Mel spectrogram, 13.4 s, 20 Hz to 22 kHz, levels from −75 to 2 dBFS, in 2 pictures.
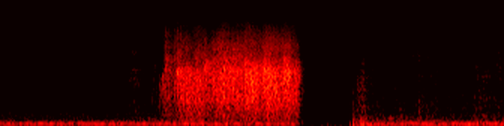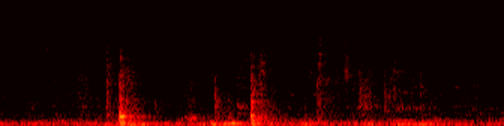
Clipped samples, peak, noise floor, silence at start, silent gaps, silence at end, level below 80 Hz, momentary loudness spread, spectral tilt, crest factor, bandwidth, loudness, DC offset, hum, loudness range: under 0.1%; -18 dBFS; -70 dBFS; 0 s; none; 0 s; -58 dBFS; 21 LU; -4 dB/octave; 24 dB; over 20 kHz; -38 LUFS; under 0.1%; none; 17 LU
